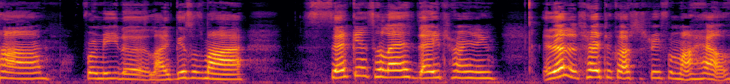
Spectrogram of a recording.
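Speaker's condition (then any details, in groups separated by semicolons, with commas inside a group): Cerebral palsy; present since birth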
